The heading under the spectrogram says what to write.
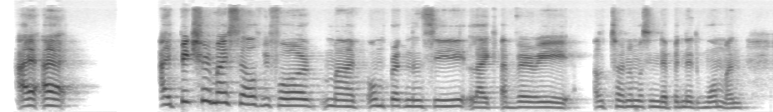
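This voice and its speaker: This woman has a Spanish accent. Her intonation is lively. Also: medium pitch for a woman, moderate pace, quiet background. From Mexico. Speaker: podcast host. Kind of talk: interview. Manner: halting.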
